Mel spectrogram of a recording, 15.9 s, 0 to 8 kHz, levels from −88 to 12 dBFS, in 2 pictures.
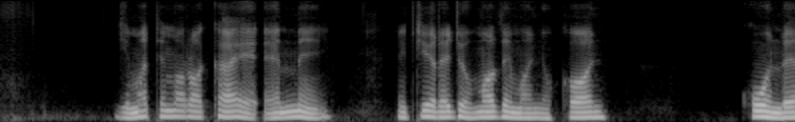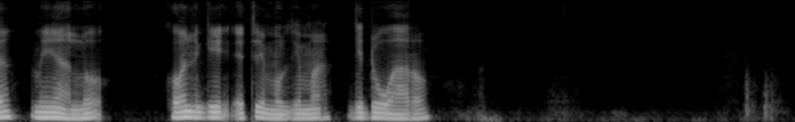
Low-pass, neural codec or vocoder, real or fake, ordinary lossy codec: none; codec, 16 kHz, 0.8 kbps, ZipCodec; fake; none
